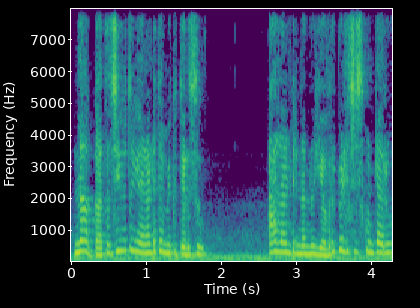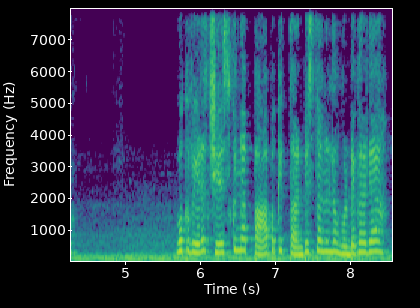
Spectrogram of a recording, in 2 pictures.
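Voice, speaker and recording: Anxious pleading young mother as a woman narrator voices her, high voice, in a storybook reading. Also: moderate pace, pauses often, a little mellow, a little hiss or hum, close to an everyday voice.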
